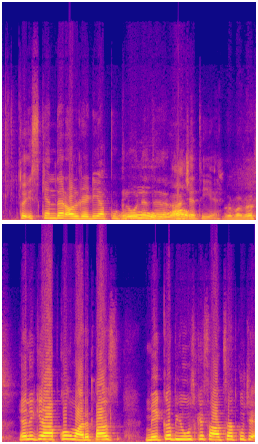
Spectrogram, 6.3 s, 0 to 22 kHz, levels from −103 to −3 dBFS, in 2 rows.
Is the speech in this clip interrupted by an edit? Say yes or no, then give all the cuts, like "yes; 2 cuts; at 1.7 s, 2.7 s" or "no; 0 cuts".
no; 0 cuts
